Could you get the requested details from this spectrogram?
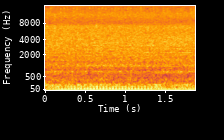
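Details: Honda Civic with swapped F23A four-cylinder, after cold start and warm-up: even low rumble with steady, regular pulses and no misses or knocks, a normal smooth idle.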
